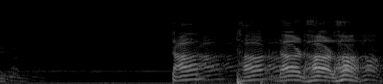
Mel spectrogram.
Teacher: टा, ठा, डा, ढा, ढा, ये इनको बोलते हैं मूर्धन्य, क्योंकि इनका उच्चारण के समय जीभ मूर्धन्य से छिपती है, ऊपर टच होगी।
